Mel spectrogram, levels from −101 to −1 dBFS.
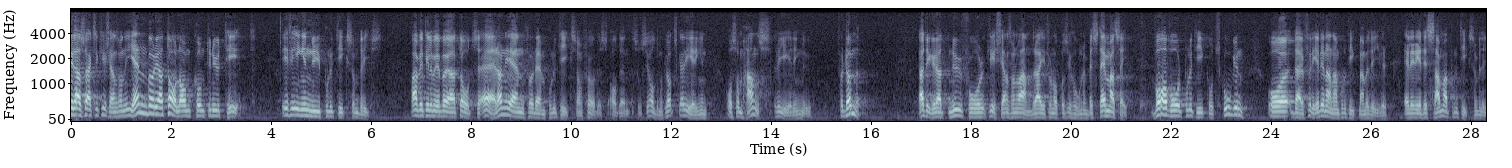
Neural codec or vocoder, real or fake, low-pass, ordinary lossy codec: none; real; 7.2 kHz; none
